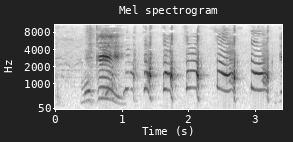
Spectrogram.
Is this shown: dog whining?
yes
